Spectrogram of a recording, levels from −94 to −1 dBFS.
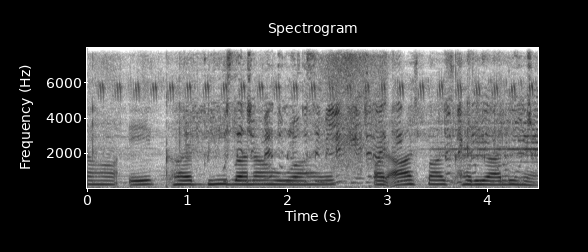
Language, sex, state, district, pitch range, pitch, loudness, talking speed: Hindi, female, Madhya Pradesh, Umaria, 215-225 Hz, 220 Hz, -16 LUFS, 145 wpm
